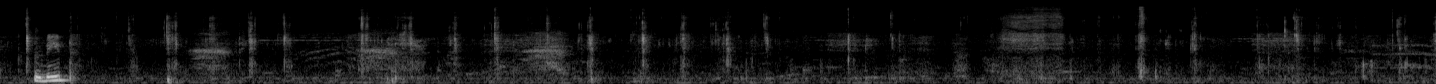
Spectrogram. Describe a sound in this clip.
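A man chews noisily, with wet smacking sounds.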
